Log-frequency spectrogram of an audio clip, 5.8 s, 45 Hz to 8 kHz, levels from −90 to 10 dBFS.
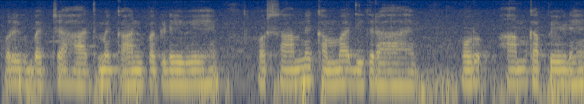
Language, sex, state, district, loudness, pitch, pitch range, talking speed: Hindi, male, Uttar Pradesh, Saharanpur, -18 LUFS, 120 Hz, 120-125 Hz, 205 wpm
